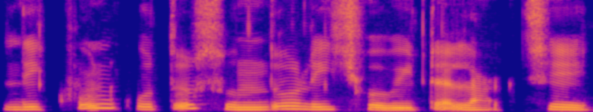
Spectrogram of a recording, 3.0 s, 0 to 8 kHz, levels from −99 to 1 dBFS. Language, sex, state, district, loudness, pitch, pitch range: Bengali, female, West Bengal, North 24 Parganas, -22 LUFS, 180 Hz, 165-195 Hz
